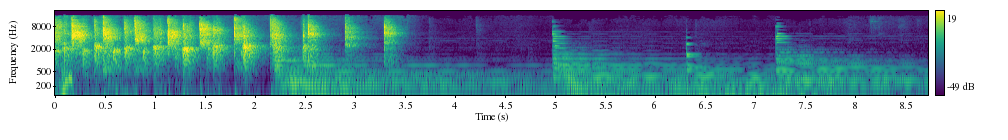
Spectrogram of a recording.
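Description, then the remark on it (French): About two seconds of steady, rhythmic clapping from an audience at a singer's live performance on Atsugi Radio, loud and evenly spaced, then it gives way to sustained, ringing musical chords with no voices. “Des applaudissements, dingue!”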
